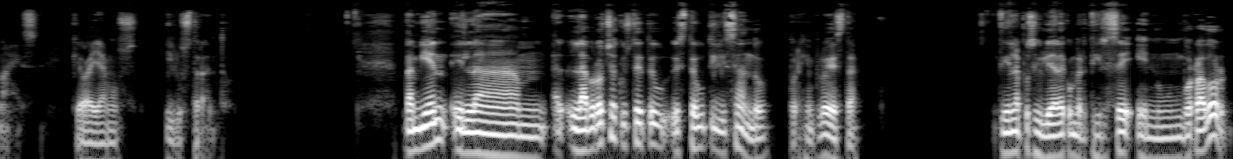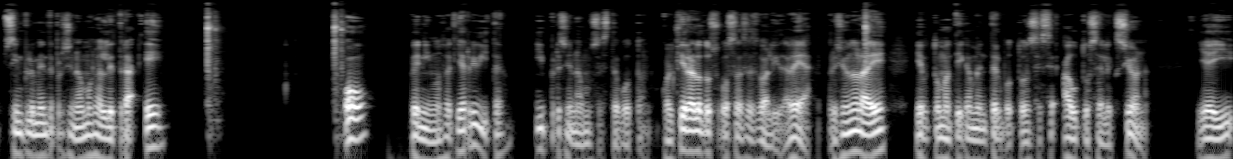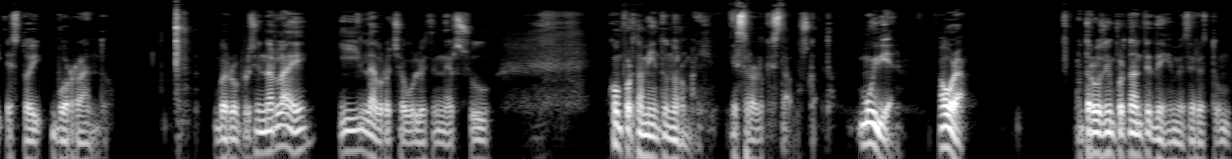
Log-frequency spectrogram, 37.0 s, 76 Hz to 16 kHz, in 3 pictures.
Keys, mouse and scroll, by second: 5.6 click, 8.4-9.5 drag, 14.9 e, 16.2 e, 18.5 click, 19.6 e, 21.5 e, 24.4 click, 25.5 click, 27.0 e, 27.9 click, 36.7 click.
